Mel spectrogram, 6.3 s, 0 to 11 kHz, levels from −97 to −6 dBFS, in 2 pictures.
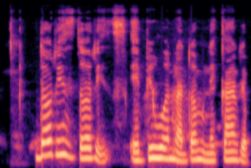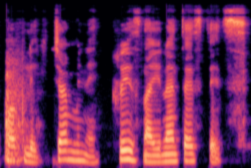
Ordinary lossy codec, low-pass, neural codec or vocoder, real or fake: none; 9.9 kHz; none; real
